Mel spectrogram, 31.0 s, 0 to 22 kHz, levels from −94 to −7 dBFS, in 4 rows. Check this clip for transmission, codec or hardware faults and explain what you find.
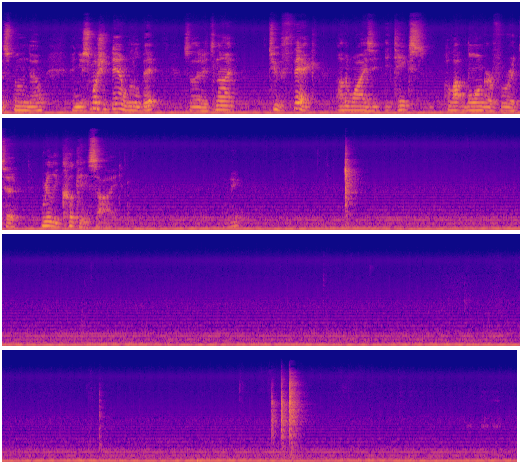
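One fault runs through the whole clip: mains buzz tied to a 60 Hz supply, sitting roughly 20 dB below the sound. Switching spikes twice per cycle spray harmonics into the kilohertz range, giving a steady, raspy edge rather than the smooth low tone of plain hum.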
